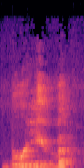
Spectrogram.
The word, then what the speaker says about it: breathe: So, remember, breathe is the verb. Breathe. Verb. So, to pronounce the E right, you have to smile. Breathe. Like that.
